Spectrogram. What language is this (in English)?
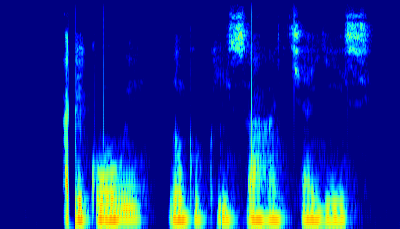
Kinyarwanda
